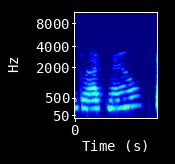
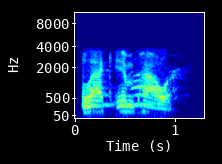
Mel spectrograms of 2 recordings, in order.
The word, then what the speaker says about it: BLKMPWR: Is it Black, how do you pronounce it? Black Male? – Black Empower. – Black Empower, right.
